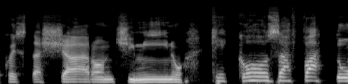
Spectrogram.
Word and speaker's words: Sharon: Allora, tu preferisci essere chiamata Sharon o Sharon? No, Sharon. Sharon.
